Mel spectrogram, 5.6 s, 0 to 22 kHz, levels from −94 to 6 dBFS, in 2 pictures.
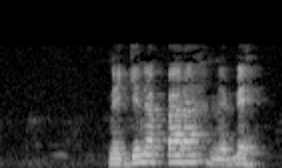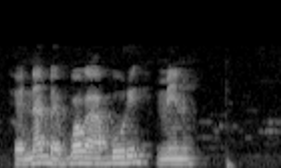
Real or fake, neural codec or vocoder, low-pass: real; none; 7.2 kHz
